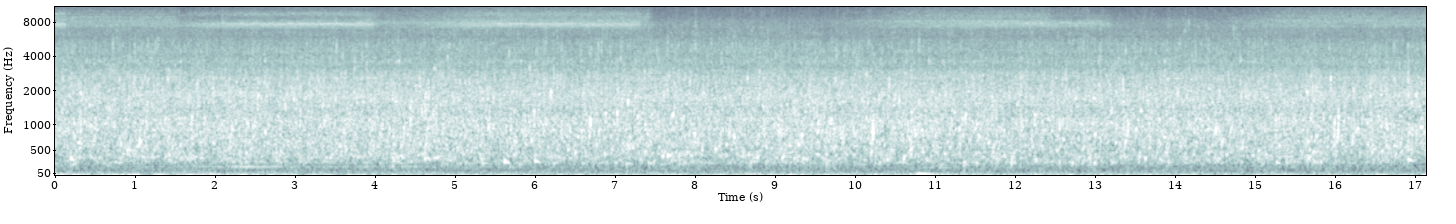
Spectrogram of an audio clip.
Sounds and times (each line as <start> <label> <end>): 0.0 Small, undisturbed, river 17.1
